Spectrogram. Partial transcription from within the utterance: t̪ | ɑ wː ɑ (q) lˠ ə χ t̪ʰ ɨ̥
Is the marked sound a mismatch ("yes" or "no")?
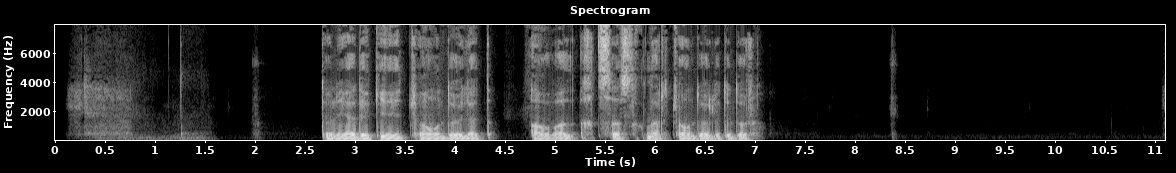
yes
